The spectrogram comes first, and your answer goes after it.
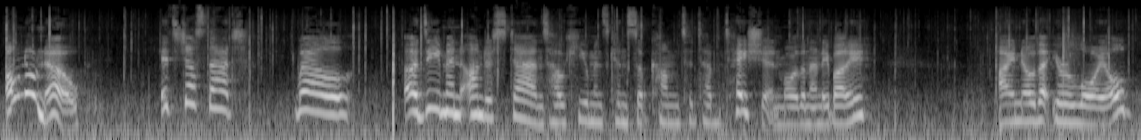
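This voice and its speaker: Slow, lilting female demon lord, acted by a woman. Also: medium pitch, a little hiss or hum. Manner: playful, genteel, theatrical, drawn-out musing. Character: teasing, refined female demon lord, indulgent toward mortal servant. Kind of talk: scripted audio roleplay, addressing the listener.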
